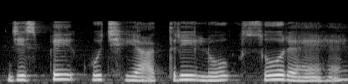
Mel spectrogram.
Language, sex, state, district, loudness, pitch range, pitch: Hindi, female, Jharkhand, Ranchi, -16 LUFS, 190-215 Hz, 205 Hz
